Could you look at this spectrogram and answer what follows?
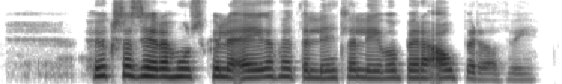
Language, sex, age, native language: Icelandic, female, 18-19, Icelandic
